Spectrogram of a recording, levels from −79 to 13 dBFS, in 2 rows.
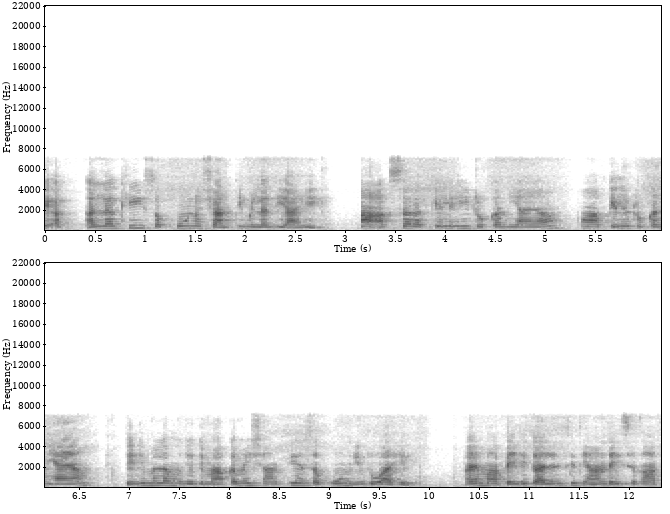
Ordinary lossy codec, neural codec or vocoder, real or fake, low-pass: none; none; real; 7.2 kHz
